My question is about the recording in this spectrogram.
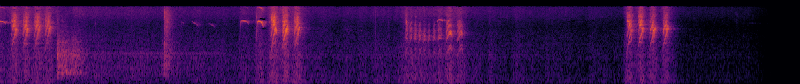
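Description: Eurasian magpies chattering: four short, harsh, rapid rattles, a second or two apart.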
